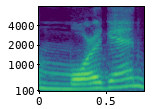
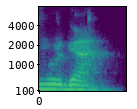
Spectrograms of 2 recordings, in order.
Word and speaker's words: Murgan: about your name first is it morgan because it's spelled murgan yes it's murgan and murgan in fact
